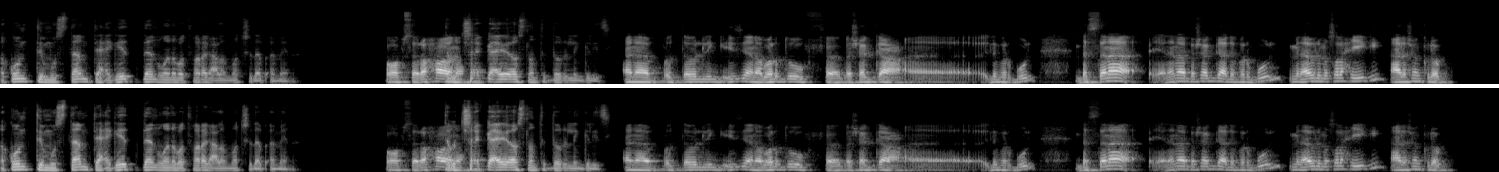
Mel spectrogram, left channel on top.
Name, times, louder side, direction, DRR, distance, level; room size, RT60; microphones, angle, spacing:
voice 1, 0.0-2.9 4.4-6.1, right 2 dB, 75° right, 0.9 m, -23 dB
voice 2, 3.9-4.8 6.2-14.5, left 3 dB, 30° left, 0.4 m, -22 dB
4.8 x 2.9 x 2.9 m
head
